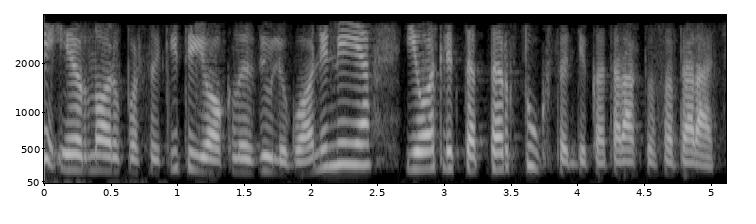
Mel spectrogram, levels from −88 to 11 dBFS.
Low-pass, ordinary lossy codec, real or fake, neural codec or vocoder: 3.6 kHz; MP3, 24 kbps; real; none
